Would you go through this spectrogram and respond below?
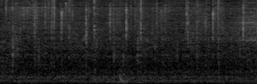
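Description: Tennessee Pride sausage fries in a pan with a soft, steady sizzle, faint and continuous, broken by tiny scattered pops and crackles with no talking.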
